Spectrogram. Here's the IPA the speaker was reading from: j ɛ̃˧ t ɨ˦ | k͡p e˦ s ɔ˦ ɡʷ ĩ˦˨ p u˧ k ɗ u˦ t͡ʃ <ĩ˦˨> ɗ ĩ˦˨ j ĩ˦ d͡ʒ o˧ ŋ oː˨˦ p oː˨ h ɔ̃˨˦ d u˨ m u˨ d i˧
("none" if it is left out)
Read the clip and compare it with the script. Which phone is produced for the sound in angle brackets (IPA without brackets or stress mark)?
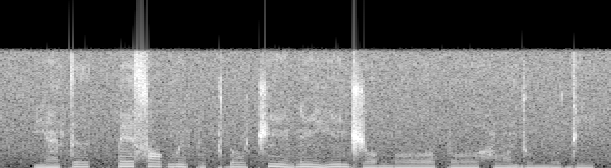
ĩ˦˨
